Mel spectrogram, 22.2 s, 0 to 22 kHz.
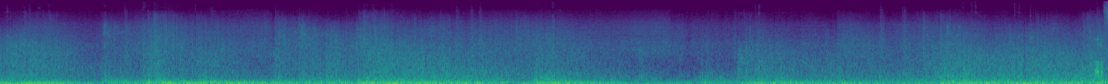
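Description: Heavy 15-inch naval guns in a naval warfare video game boom repeatedly with shells bursting, a dense, loud, rolling barrage of deep explosions that barely lets up.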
